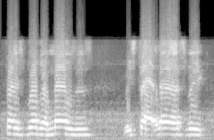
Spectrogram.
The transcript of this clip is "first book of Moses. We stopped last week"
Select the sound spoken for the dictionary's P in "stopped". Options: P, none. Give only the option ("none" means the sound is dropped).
none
